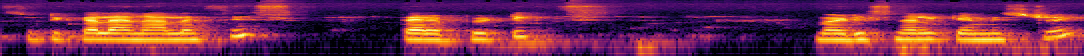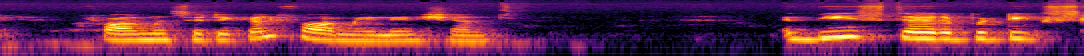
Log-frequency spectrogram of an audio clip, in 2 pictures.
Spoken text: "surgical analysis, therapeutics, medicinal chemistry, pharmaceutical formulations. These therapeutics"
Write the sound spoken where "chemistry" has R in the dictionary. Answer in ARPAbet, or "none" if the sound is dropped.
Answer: R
